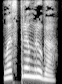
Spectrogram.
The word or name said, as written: ವಸ್ತ್ರಮೃಗ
